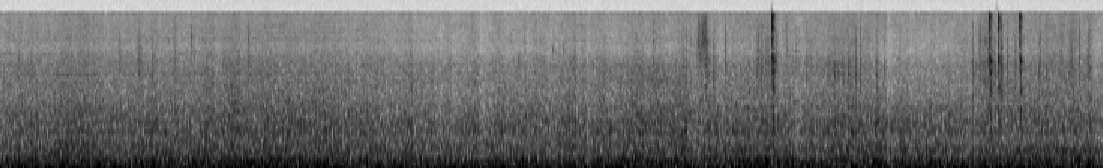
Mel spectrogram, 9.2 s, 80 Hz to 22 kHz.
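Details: 2010 Dodge Avenger 2.4, 123,302 miles, road test at cruising speed after replacing front wheel bearings (EVAP/gas cap fault also fixed): steady low road rumble with no growl or hum rising with speed, only tire noise remains.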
